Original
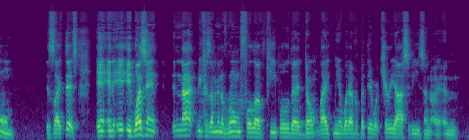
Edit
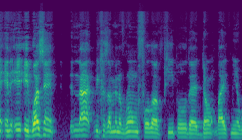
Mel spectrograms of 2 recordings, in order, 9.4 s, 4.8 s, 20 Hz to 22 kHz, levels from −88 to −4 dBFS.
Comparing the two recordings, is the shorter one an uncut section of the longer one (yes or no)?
yes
